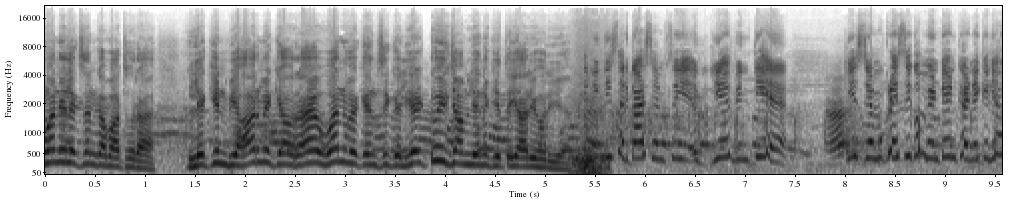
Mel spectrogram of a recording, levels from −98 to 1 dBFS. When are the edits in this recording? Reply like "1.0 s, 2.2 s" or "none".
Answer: 5.4 s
